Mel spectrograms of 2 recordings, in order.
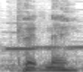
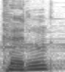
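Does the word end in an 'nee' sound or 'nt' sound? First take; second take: nee; nt. First: The word ends with an 'nee' sound. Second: The word ends with an 'nt' sound.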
